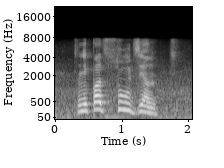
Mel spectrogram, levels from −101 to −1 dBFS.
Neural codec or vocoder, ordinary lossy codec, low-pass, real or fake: codec, 16 kHz, 4 kbps, X-Codec, HuBERT features, trained on general audio; none; none; fake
